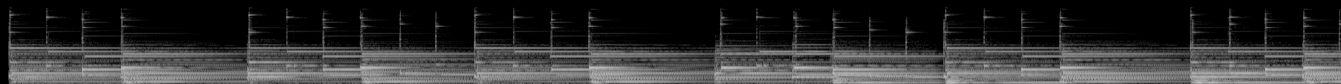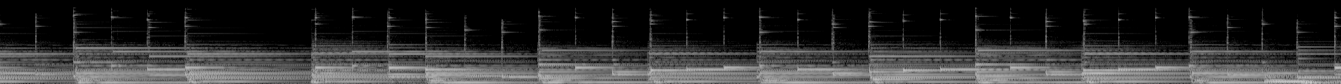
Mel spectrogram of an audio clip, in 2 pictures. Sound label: Light Version Melody and Piano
